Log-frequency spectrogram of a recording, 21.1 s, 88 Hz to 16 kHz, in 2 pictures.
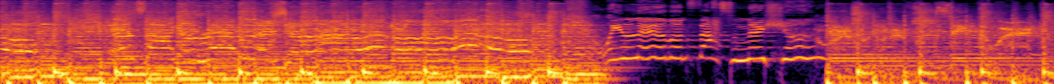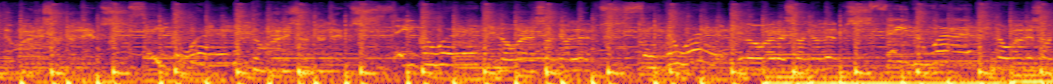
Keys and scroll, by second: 7.5 super+i, 14.9 super+i, 19.3 alt+shift+super+e.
